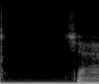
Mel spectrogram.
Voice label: "chaa", East Cree syllabics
